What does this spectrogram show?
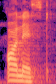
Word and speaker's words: honest: Every morning he puts some newspaper beside the entrance with an honest. H is silent over here, so we are using an honesty box.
